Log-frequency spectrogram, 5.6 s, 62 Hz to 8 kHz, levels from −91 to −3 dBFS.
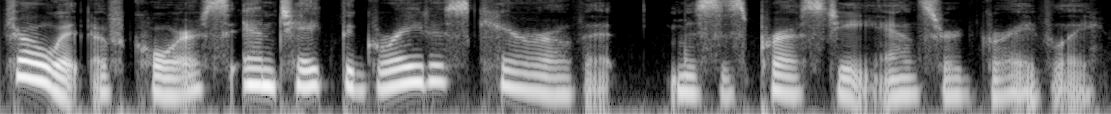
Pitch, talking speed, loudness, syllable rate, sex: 175 Hz, 160 wpm, -18 LUFS, 4.3 syllables/s, female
